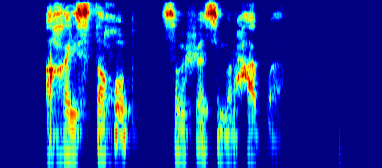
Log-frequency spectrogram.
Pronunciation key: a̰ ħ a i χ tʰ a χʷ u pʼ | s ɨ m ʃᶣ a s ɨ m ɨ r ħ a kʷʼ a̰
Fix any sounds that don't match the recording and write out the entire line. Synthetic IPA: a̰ χ a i s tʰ a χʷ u pʼ | s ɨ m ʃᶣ a s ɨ m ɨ r ħ a kʷʼ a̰

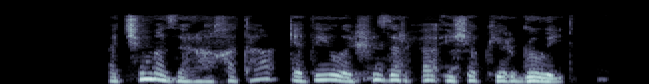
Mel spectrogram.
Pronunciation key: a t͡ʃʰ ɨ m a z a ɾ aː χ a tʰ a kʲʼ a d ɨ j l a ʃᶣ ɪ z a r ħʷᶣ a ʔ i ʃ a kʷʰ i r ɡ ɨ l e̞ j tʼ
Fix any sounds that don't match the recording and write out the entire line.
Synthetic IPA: a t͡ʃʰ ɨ m a z a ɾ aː χ a tʰ a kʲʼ a d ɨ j l a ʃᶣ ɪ z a r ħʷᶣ a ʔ i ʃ a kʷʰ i r ɡ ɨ l e̞ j tʼ

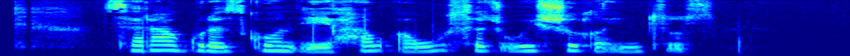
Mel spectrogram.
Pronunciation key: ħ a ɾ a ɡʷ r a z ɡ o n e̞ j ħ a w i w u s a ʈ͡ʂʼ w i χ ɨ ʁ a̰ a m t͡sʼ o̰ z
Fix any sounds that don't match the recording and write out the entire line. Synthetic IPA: s a ɾ a ɡʷ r a z ɡ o n e̞ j ħ a w a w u s a ʈ͡ʂʼ w i ʂ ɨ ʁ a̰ i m t͡sʼ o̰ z

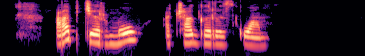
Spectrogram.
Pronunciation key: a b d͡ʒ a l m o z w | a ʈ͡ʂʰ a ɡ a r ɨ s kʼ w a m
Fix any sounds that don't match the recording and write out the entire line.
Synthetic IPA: a b d͡ʒ a r m o w | a ʈ͡ʂʰ a ɡ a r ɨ z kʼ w a m

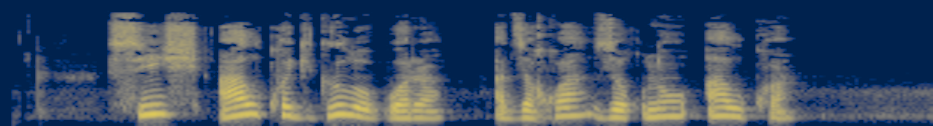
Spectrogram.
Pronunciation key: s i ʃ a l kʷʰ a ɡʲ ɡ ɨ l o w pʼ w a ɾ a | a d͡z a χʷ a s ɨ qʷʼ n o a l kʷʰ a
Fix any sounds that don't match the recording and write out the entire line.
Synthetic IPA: s i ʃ a l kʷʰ a ɡʲ ɡ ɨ l o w pʼ w a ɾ a | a d͡z a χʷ a z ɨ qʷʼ n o a l kʷʰ a

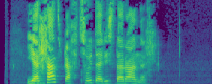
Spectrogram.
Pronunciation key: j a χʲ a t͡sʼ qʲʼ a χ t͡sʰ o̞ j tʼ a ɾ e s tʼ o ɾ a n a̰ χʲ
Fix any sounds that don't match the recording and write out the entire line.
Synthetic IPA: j a χʲ a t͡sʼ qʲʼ a ħ t͡sʰ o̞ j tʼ a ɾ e s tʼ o ɾ a n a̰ χʲ

